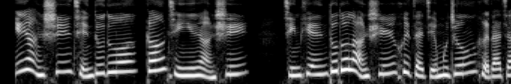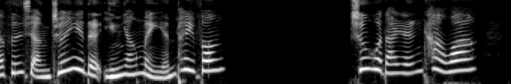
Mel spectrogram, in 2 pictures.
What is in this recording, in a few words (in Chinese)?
宣传片 台湾腔, 女; 病毒; 台湾腔美肤庄园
